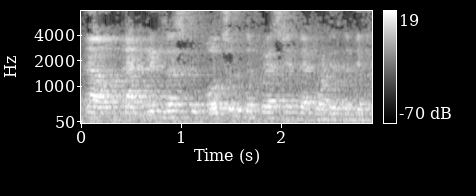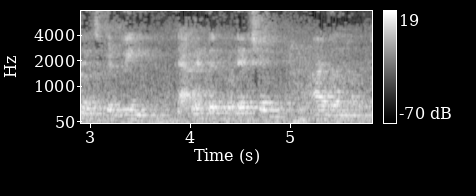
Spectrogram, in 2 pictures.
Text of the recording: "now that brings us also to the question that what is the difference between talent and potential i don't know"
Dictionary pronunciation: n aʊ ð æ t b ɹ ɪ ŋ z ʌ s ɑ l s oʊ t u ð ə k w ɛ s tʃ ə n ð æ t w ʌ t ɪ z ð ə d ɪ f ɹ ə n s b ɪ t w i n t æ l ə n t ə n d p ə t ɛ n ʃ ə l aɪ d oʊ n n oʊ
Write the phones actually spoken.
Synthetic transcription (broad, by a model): n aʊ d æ t b ɹ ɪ ŋ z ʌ s ɑ l s oʊ t u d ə k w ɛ s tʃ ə n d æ t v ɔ t ɪ z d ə d ɪ f ɹ ə n s b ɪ t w i n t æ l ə t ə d p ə t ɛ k ʃ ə n aɪ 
